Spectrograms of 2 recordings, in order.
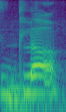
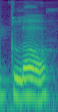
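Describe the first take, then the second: First: The word begins with a D sound. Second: The word begins with a G sound. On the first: This is the actual form of the word. The speaker calls it right. "but it's actually with a D" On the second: This is how it was said growing up. The speaker calls it wrong. "we used to say glow growing up with the G"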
